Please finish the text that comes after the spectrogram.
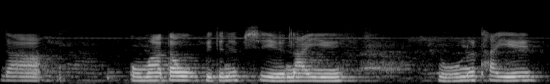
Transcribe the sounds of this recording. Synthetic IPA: da | ɔmadawbitenepʰsienaj | nnɯtʰaje

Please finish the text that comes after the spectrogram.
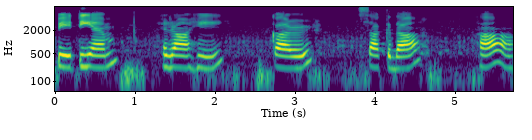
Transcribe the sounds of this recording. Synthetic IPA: peːʈiːem | ɾãːɦĩ | kɐɾ | sɐkd̪aː | hãː

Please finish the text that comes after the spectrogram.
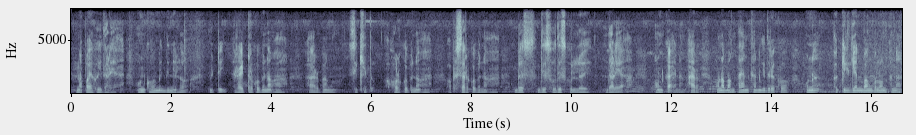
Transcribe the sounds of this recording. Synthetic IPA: napajhujd̪aɽɛjaʔaunkɔɦumit̪̚ˀd̪inhilɔʔmit̪ʈicɾajʈaɾkɔbɛnaʔa | aɾbaŋ | sikʰit̪ | hɔɽkɔbɛnaʔa | ɔpʰi̥saɾkɔbɛnaʔabɛsd̪ishud̪iskulːəj | d̪aɽɛjaʔaɔnkaʔɛnaŋaɾɔnabaŋt̪aɦɛnkʰanɡid̪ɾɛkɔ | unaʔəkilɡijanbaŋbɔlɔnkʰana

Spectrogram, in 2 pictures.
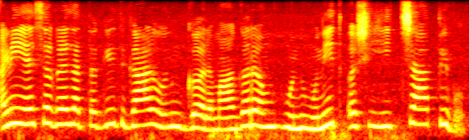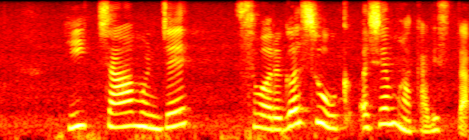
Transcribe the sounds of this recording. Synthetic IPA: aɽ̃ijẽsəɡɭẽd͡zat̪əɡiːt̪ɡaɭuːnɡəɾmaɡəɾəmɦunɦuniːt̪əɕiɦit͡ɕapiʋə̰ | hit͡ɕam̤əɳd͡ʑe | sʋəɾɡəsukəɕem̤aka̰d̪ist̪a̰

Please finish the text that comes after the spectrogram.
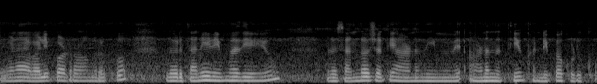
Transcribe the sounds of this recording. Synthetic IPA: ɯʋɐnːaːɐʋɐɭɪpːɐɽɯɾõːŋɡɪɾɐpːoː | ɐðɯɔɾɯt̪ɐnɪnɪmːɐðɪjɐjʊ̃ | ɔɾɯsɐnd̪oːʂɐt̪ːɐːɐaːɳɐnd̪ɐt̪ːɐjɯ̃kɐɳɖɪpːaːkɔɽɯkːʊ̃

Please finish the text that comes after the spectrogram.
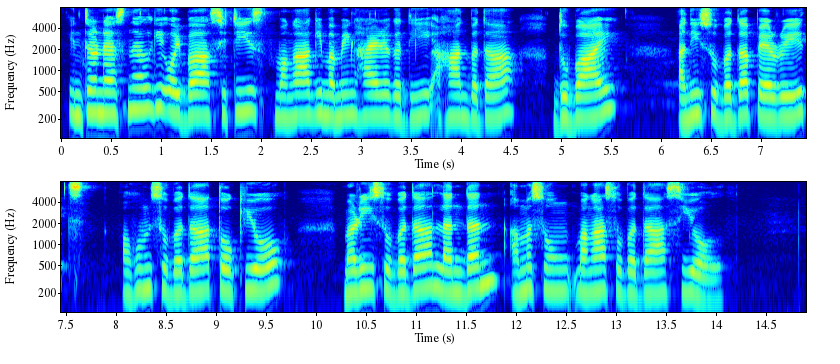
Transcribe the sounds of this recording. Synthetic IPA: inteɾnesnelɡiojbɐsitismɐŋaɡimɐmiŋɦajɾɐɡɐdiɐ̰ɦanbɐdɐ | dubaj | ɐnisubɐdɐpeɾit | ɐɦumsubɐdɐtokijo | mɐɾisubɐdɐlɐndɐnɐmɐsuŋmɐŋasubɐdɐsijol

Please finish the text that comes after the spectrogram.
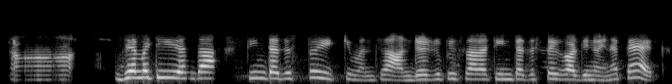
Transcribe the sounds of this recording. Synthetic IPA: d͡ʒemeʈiɐnd̪aʈiːnʈad͡ʒɐst̪uikːimɐnt͡ʃaɦɐɳɖɾeɖɾupiːsaːɾɐʈiːnʈɐd͡ʒɐst̪eɡaɽd̪iniʋɐjnɐpɛk

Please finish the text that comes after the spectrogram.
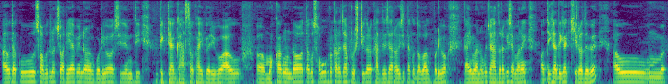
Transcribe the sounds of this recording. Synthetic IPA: awt̪akusɔbud̪nɔt͡ʃɔɾjapajnɔpɔɽibɔt͡ʃʰiemt̪i | ʈʰik̚ʈʰakɡʱasɔkʰajpaɾibɔa̰w | mɔkaɡuɳɖɔt̪akusɔbupɾɔkaɾɔd͡ʒaɦapɾusʈikɔɾɔkʰad̪iɔd͡ʒaɦaɾɔɦit͡ʃʰit̪akud̪ɔbaɡpɔɽibɔɡaimanɔŋkud͡ʒaɦad̪ʱuɾɔkis̬emaneɔd̪ʱikad̪ʱikakʰiɾɔd̪ebe | aw

